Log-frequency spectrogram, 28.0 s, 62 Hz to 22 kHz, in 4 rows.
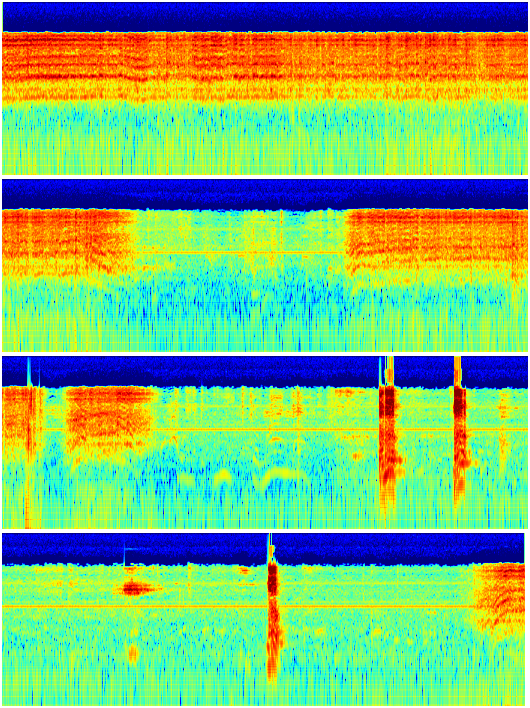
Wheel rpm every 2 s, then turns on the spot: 230, 230, 230, 230, 80, 20, 170, 120, 10, 0, 0, 0, 0, 30.
none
